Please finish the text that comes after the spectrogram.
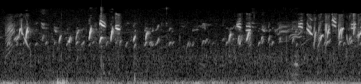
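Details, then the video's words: Female European goldfinch responding to nearby sounds: scattered high chirps and brief twittering notes, livelier at the start and end, fairly soft over low background noise. "Solutions to keep your goldfinch healthy and singing with strong stimulation"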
